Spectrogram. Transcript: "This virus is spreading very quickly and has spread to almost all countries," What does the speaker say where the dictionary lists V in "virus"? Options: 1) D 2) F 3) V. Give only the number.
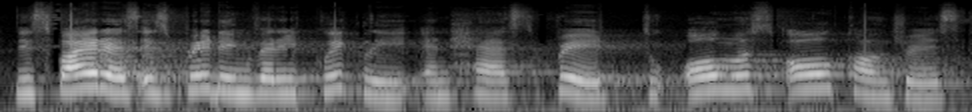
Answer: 2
